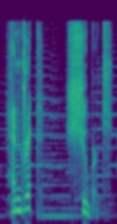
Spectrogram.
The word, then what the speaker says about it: Hendrick Schubert: Yeah, the story started here in Rostock with this ecology professor named Hendrik Schubert. Did I pronounce that right?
